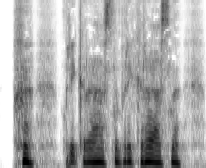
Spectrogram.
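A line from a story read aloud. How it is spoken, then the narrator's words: Muttering. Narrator (Russian): бормотал Мерса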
